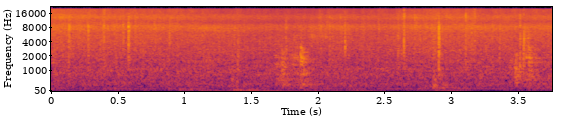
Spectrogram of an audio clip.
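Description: Chicken wings sizzle on a grill right after being flipped, making a steady hiss with scattered pops and crackles. The frying noise is fairly close and continuous, with no voices.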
